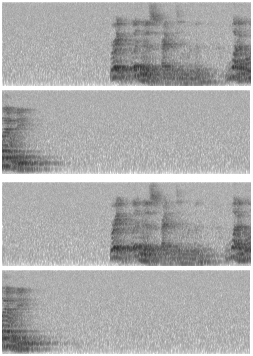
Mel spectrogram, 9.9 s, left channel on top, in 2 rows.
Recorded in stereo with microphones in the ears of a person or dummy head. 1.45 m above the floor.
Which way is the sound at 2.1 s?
70° right (ahead or behind).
